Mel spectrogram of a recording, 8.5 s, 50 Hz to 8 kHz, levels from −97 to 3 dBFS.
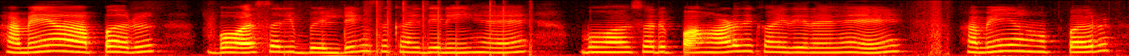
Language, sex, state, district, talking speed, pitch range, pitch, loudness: Hindi, female, Uttarakhand, Uttarkashi, 150 wpm, 250-285 Hz, 265 Hz, -25 LUFS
